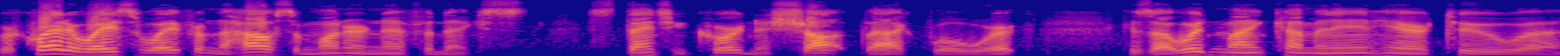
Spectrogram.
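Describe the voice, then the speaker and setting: An ordinary speaking voice from a man at medium pitch and moderate pace, with lively intonation and big swings in loudness, dry and close with no echo over a quiet background. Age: 60s. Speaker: homesteader vlogger. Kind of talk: casual walkthrough vlog. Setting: outdoors.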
